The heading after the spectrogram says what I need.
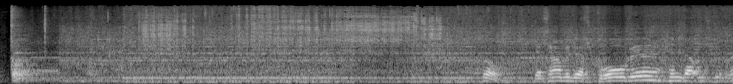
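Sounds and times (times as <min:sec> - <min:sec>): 
constant motor hum: 0:00.4 - 0:07.3
sawn halves of a stone containing rock crystal being ground smooth: 0:01.2 - 0:04.6
speech: 0:04.8 - 0:07.3.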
